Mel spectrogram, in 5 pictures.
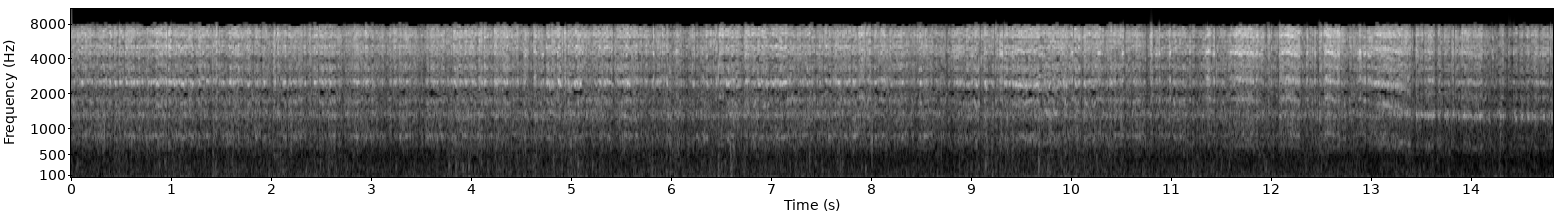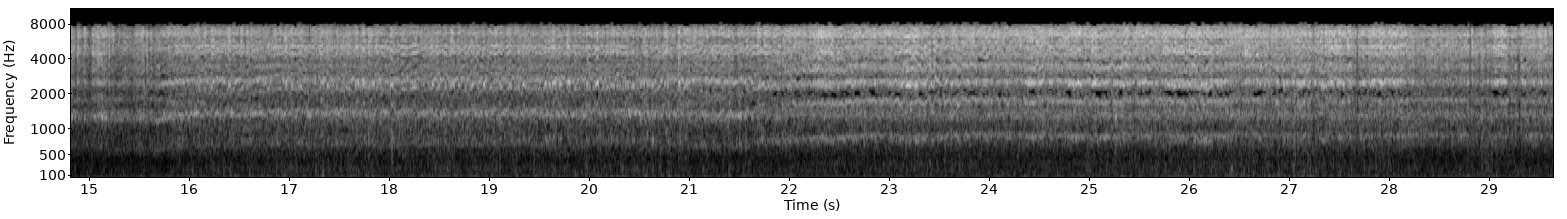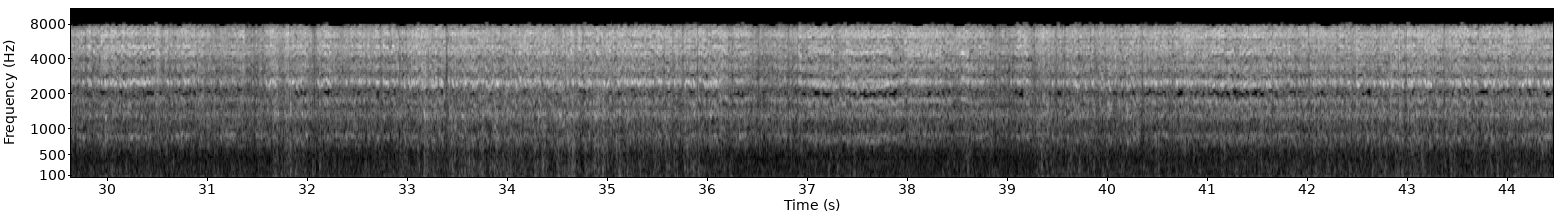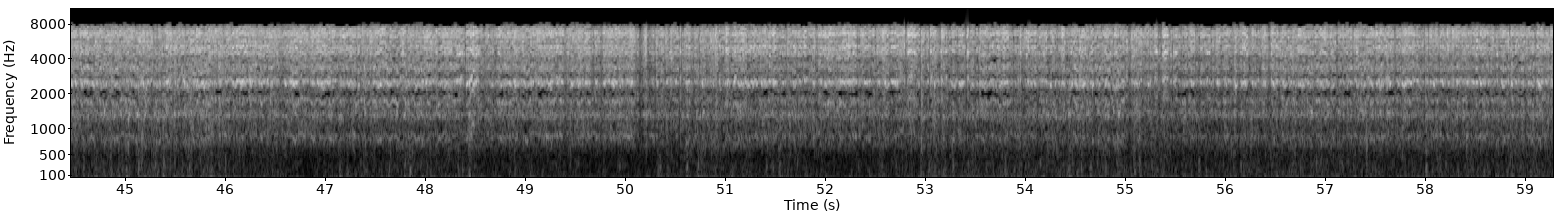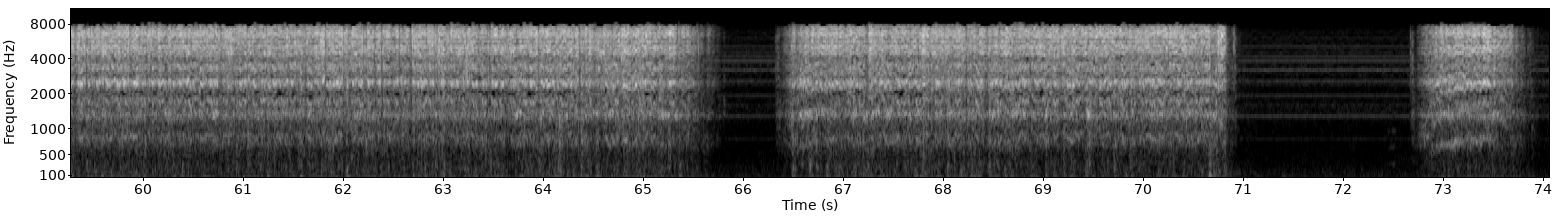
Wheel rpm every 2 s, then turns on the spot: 230, 230, 230, 230, 230, 230, 210, 160, 160, 160, 170, 210, 220, 230, 230, 230, 230, 240, 230, 230, 220, 230, 230, 230, 220, 230, 230, 230, 220, 230, 220, 230, 170, 100, 210, 130, 60.
none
